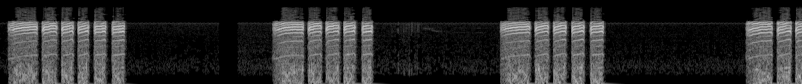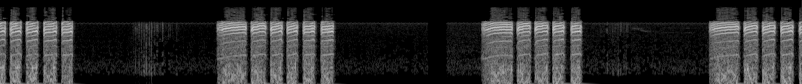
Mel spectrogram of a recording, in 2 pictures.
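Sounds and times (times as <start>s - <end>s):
agitated small-bird calls: 0.0s - 1.3s, 2.7s - 6.1s, 7.5s - 8.8s, 9.4s - 11.4s, 12.8s - 16.0s.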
